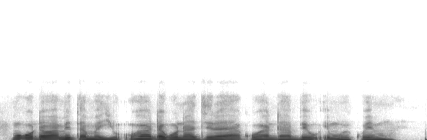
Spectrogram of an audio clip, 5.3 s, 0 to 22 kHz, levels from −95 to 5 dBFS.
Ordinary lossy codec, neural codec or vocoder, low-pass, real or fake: Opus, 24 kbps; none; 7.2 kHz; real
